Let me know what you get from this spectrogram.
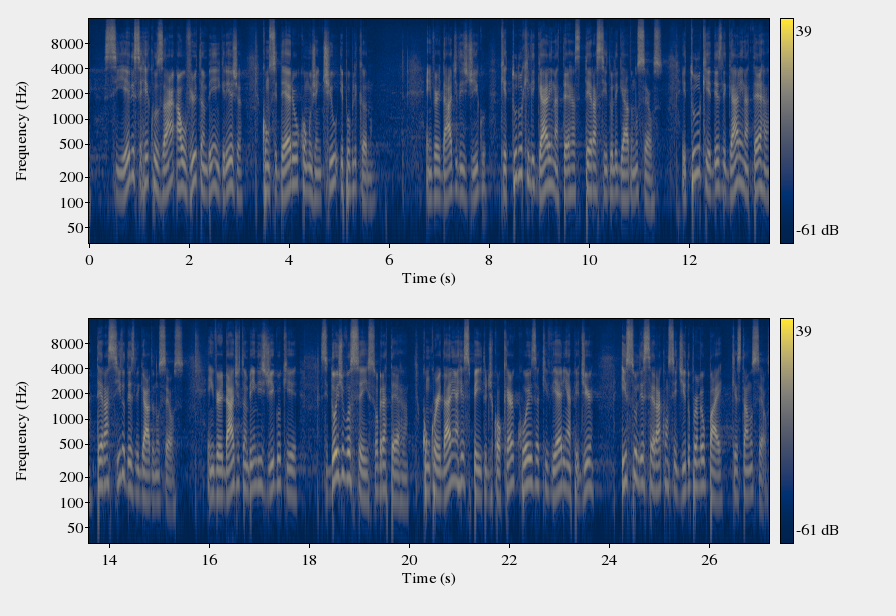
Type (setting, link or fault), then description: setting, large echoing room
